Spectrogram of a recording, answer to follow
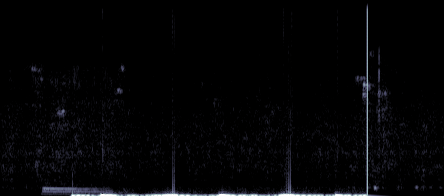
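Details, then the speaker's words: Pericardial friction rub in the setting of pericardial effusion: rough, scratchy, triphasic sounds repeating rapidly, louder at the left sternal border while leaning forward. "okay now pericardial diffusion in here we know the friction R will be found this is the sound of the friction"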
